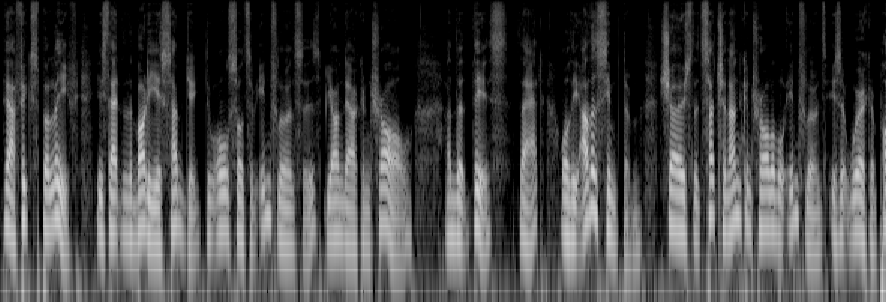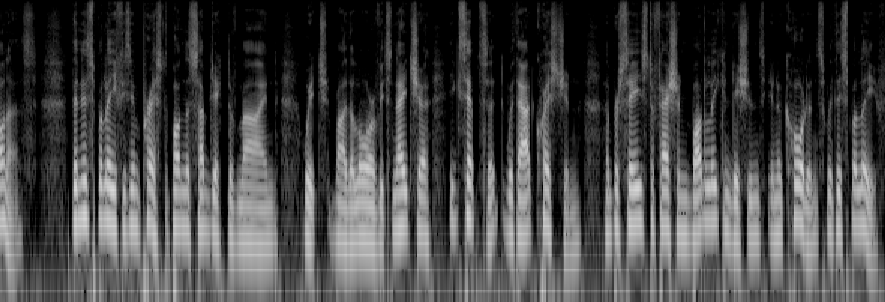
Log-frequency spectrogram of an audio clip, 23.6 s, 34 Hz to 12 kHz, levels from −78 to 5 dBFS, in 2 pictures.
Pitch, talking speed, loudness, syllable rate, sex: 125 Hz, 175 wpm, -20 LUFS, 5.1 syllables/s, male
